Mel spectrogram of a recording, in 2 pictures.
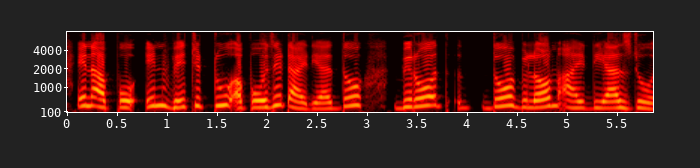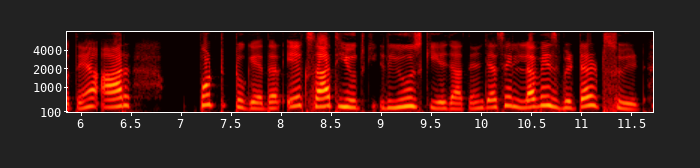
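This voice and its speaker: Indian woman teacher, high voice, explains patiently, reads examples slowly. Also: dry recording, studio quality. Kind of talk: exam-prep lesson.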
